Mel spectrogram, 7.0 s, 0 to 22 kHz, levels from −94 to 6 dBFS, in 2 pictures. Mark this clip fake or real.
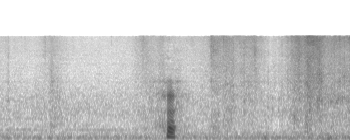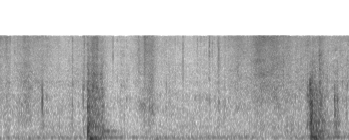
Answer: fake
